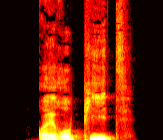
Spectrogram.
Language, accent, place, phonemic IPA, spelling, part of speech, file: German, Germany, Berlin, /ɔɪ̯ʁoˈpiːt/, europid, adjective, De-europid.ogg
- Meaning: Caucasian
